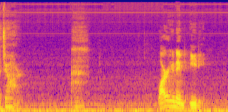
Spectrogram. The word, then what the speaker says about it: EDI: why are you named edie edie is the phonetic pronunciation of edi that is an acronym for enhanced defense intelligence all right where are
